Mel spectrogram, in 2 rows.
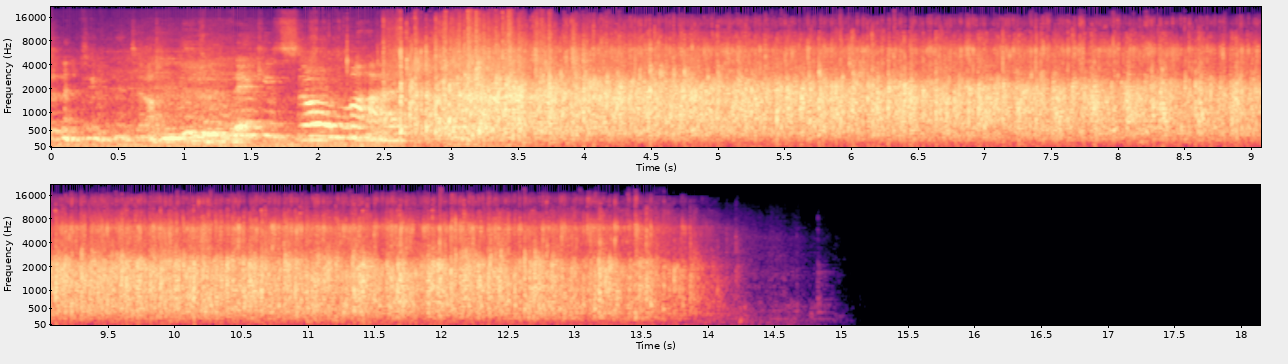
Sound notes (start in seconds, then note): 0.0 laughs; 3.1 applause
